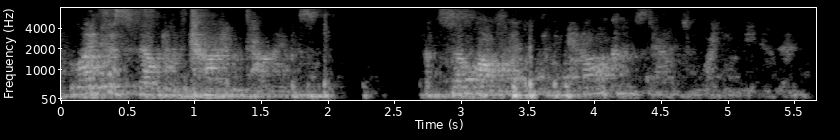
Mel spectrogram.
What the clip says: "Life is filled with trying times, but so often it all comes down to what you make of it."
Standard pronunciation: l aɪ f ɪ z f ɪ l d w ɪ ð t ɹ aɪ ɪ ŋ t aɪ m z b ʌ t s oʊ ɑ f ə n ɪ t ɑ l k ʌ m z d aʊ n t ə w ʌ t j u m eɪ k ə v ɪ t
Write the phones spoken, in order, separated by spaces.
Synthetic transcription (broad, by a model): l aɪ f ɪ z f ɪ l d w ɪ ð t ɹ aɪ ɪ ŋ t aɪ m z b ʌ t s oʊ ɑ f ə n ɪ t ɑ l k ʌ m z d aʊ n t ə w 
